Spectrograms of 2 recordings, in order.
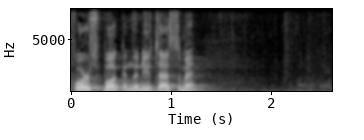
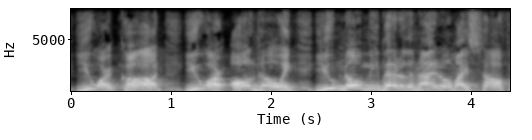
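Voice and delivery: slow and higher, pleading; humble prayer; 5 semitones higher, 6 dB louder than usual. Acted. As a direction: pray it with earnest surrender. How Peter should have prayed.

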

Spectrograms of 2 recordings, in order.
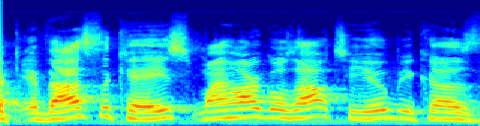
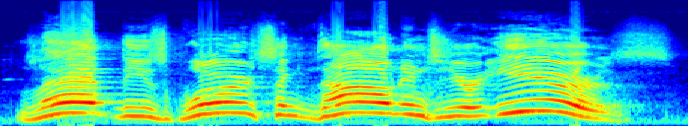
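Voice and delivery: slow, loud, raised-pitch insistence; emphatic command; 6 semitones higher, 8 dB louder, much slower than usual. Acted. Jesus to distracted disciples, slow emphatic command. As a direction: drive each word home, slowly and loudly.

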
